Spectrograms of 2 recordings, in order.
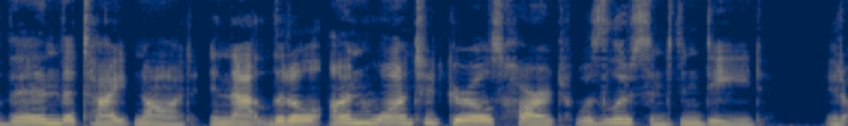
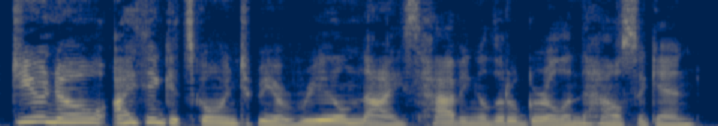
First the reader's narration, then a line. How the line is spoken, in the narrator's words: she said in a conversational tone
